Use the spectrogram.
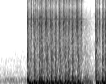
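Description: Rapid automatic gunfire in a VR multiplayer match, a loud sustained burst of close shots that breaks off briefly and then resumes.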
